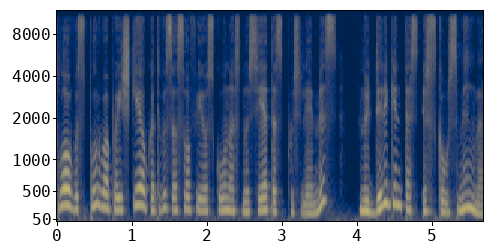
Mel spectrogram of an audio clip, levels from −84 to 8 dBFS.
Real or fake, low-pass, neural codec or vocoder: fake; 10.8 kHz; codec, 24 kHz, 0.5 kbps, DualCodec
